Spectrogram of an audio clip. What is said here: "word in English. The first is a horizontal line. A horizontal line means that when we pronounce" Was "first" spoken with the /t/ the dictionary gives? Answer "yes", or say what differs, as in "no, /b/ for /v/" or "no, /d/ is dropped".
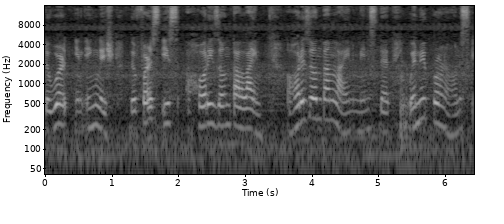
yes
